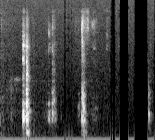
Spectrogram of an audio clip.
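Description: Near silence with a few faint clicks as an extension cord and its plug are handled.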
